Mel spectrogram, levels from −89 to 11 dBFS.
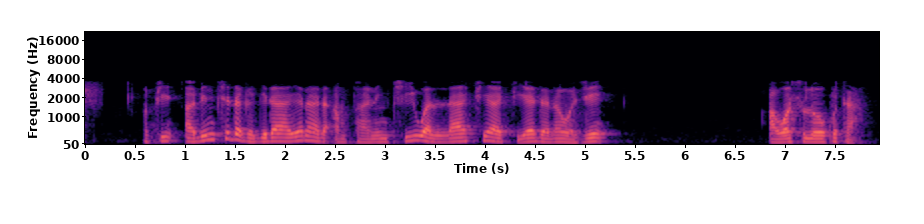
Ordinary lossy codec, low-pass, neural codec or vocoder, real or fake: none; 3.6 kHz; none; real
